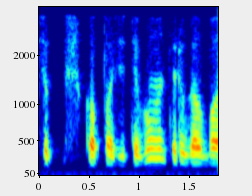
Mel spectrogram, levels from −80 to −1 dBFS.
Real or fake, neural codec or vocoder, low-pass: real; none; 3.6 kHz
